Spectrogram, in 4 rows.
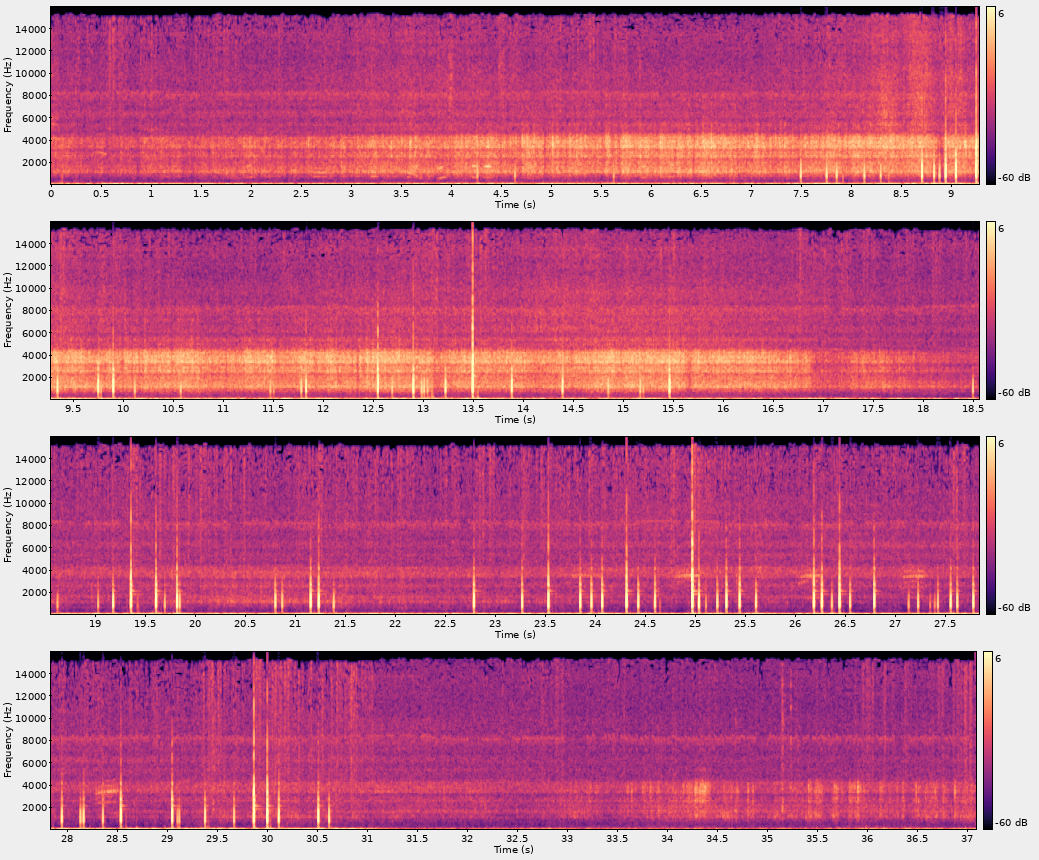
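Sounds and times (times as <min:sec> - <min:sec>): vehicle rumble on dirt road: 0:00.0 - 0:37.0
knocks and clicks over bumps: 0:07.4 - 0:15.8, 0:18.4 - 0:21.6, 0:22.7 - 0:30.9.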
